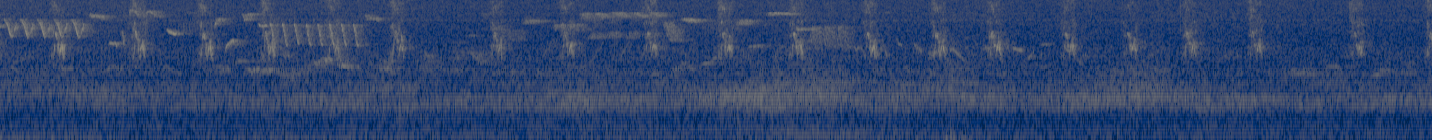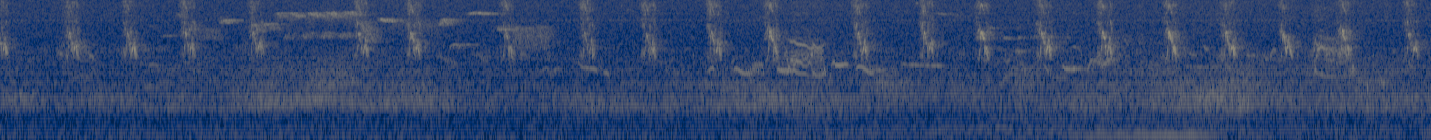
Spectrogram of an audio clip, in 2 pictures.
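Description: Songbirds calling and singing: a steady run of short high chirps about once or twice a second, with a couple of quick trills, over a faint steady background noise.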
